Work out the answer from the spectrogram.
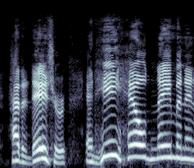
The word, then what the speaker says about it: Hadadezer: We learn that his king, by the way, his king was a Syrian man by the name of Hadadezer, let me pronounce it right, Hadadezer, and he held Naaman in highest favor.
